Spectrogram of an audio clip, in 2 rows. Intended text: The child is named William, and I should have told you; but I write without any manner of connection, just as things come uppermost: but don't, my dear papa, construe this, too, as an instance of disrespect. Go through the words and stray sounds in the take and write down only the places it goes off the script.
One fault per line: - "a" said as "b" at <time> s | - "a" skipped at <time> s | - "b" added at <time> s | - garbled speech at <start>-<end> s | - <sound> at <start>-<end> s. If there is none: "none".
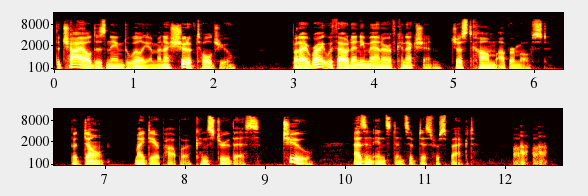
- "as things" skipped at 5.3 s
- laugh at 12.1-12.5 s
